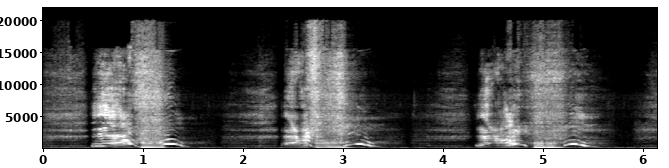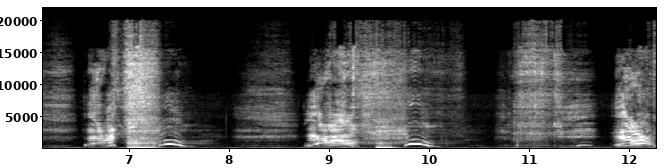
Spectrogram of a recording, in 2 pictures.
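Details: Acted, announced sneezing fit; the speaker apologises, says the nose tickles and tingles and suspects an allergy: about six loud sneezes, each after a rising gasp, roughly every two seconds.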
